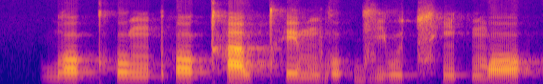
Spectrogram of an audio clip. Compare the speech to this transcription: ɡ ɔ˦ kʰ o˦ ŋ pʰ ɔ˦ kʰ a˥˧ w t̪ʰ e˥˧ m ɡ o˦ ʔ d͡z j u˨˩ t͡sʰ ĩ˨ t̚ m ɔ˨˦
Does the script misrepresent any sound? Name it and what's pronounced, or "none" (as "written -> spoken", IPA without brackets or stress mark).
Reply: none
